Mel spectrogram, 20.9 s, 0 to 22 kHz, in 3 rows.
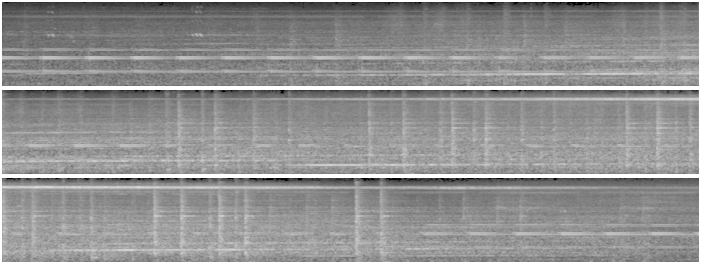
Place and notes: Xuejin Rd., Wujie Township - railroad crossing
At railroad crossing, Close to the track, Traffic Sound, Trains traveling through
Zoom H6 MS+ Rode NT4
Yilan County, Taiwan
